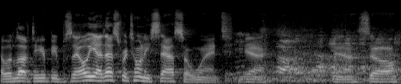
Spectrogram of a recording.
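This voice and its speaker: A loud man with an American accent talks at a fairly quick pace, his fairly high voice bright and sharp in tone. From Connecticut, US Northeast. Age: 60s. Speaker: travel speaker, Air Force veteran. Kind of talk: presentation to a club.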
